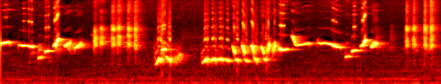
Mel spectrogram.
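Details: White-rumped shama, used to prompt other shamas to sing, giving bright whistled slurs broken by harsh buzzy chatter and rattling bursts, with short gaps between the phrases.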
